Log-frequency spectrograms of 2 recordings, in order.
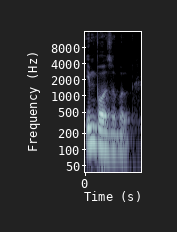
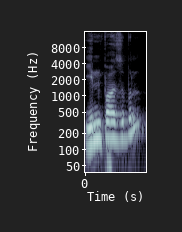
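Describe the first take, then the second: First: It is said with an m before 'possible'. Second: It is said with an n before 'possible'. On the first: The speaker calls it right. "ఇంపాసిబుల్ అనే అంటాము" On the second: The speaker calls it wrong. "ఇన్పాసిబుల్ అని ఎవరు అనము"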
